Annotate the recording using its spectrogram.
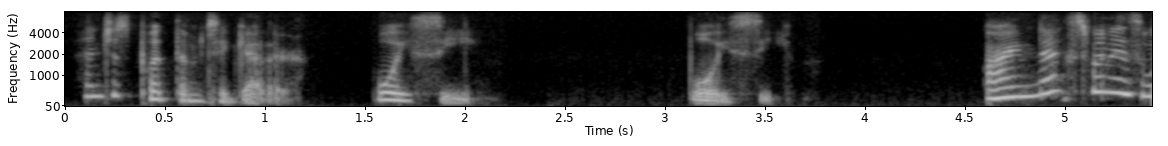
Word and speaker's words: Boise: When you see this city name, you might think it would be pronounced Boise or Boise, something around those terms, but instead it's pronounced Boise. Boise. So sometimes people will pronounce this word with a Z sound, like Boise. That's not how we're going to pronounce it. We're going to keep it as an S sound.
